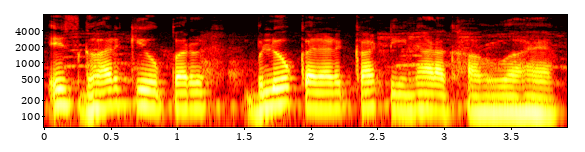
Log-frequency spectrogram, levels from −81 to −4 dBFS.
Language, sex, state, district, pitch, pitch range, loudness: Hindi, male, Arunachal Pradesh, Lower Dibang Valley, 140 Hz, 125-150 Hz, -15 LUFS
